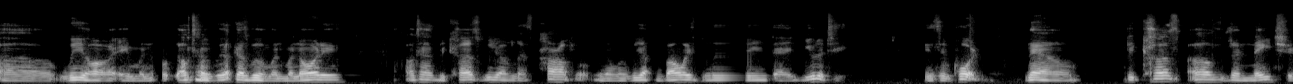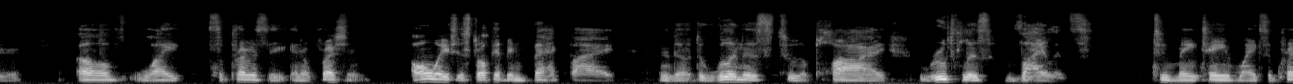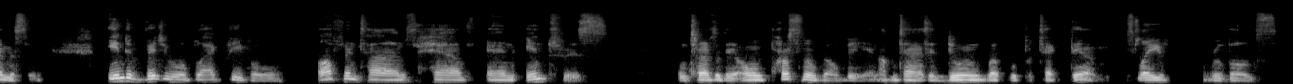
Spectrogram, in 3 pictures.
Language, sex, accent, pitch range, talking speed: English, male, American, 95-110 Hz, 120 wpm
